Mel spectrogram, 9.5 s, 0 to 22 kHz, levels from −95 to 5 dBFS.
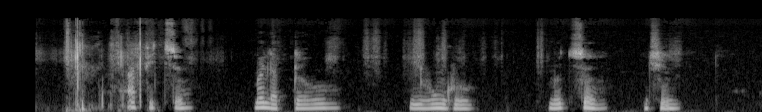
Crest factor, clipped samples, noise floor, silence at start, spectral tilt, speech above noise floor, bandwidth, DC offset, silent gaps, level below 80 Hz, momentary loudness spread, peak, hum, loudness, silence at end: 30 dB; under 0.1%; -69 dBFS; 0.8 s; -5 dB/octave; 42 dB; 11.5 kHz; under 0.1%; none; -58 dBFS; 18 LU; 0 dBFS; none; -27 LUFS; 1.05 s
